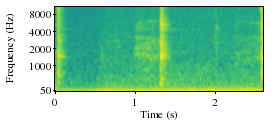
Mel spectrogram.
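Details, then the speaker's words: M14/M1A rifle gas system, tilted to test the piston. Three crisp metallic clicks as the piston slides end to end freely, showing it is clean enough to run reliably on semi-automatic. "hear that tank that's the Piston sliding back and forth as long as you hear that it's clean enough it'll it'll it'll right on semi-automatic no problem at all"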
